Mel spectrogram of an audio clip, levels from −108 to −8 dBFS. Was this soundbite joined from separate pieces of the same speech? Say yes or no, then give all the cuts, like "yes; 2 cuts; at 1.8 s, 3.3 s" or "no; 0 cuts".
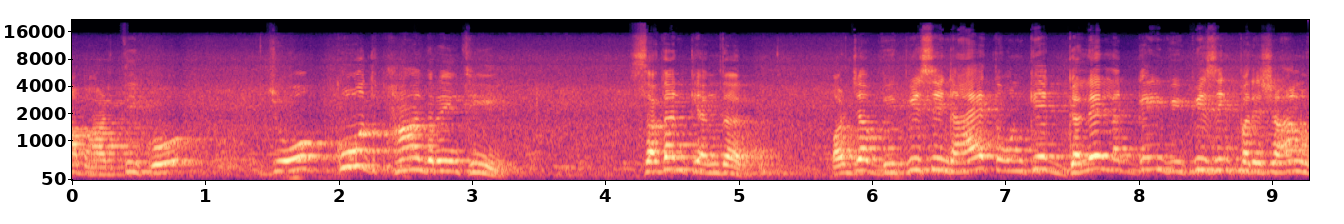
no; 0 cuts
